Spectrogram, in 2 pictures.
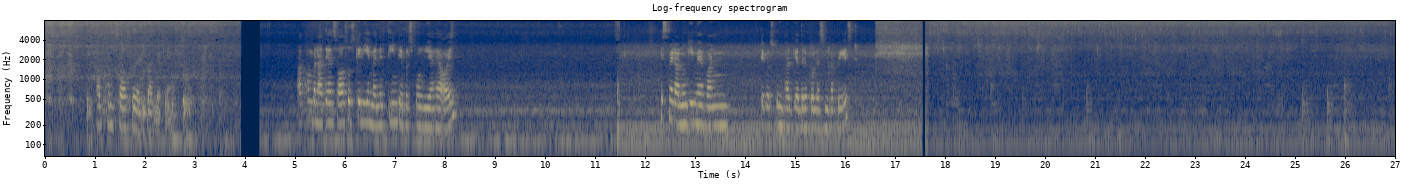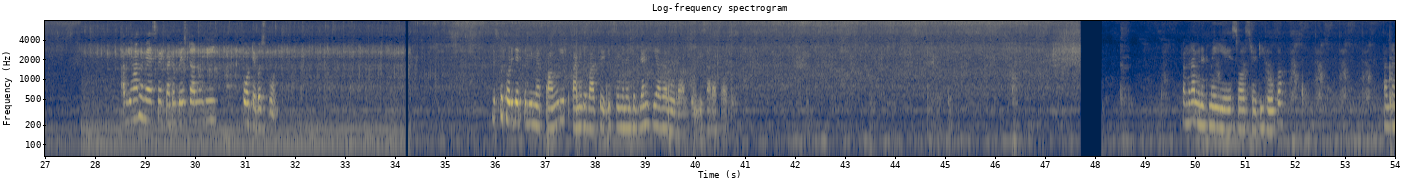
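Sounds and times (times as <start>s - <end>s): paste sizzling in hot oil: 0.0s - 3.9s, 16.6s - 47.7s
wooden spatula scraping: 2.4s - 3.7s, 51.4s - 54.0s.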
